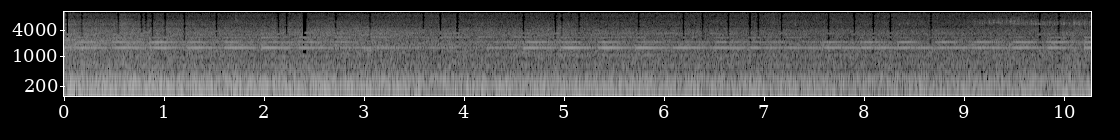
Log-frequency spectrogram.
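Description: A freight train's last covered hopper cars rumble past a grade crossing, the rumble easing off as the train clears. Throughout, the crossing's warning bells ring steadily in a quick, even pulse.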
